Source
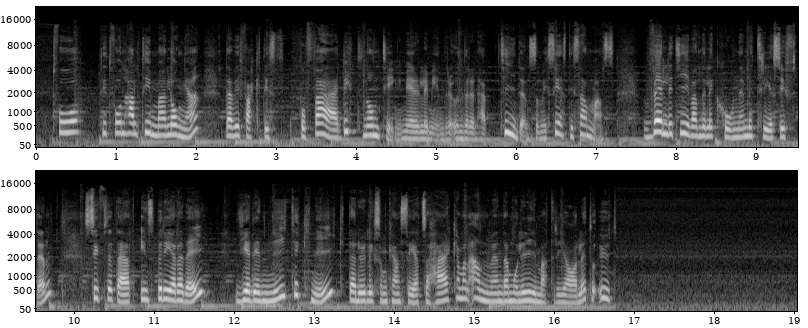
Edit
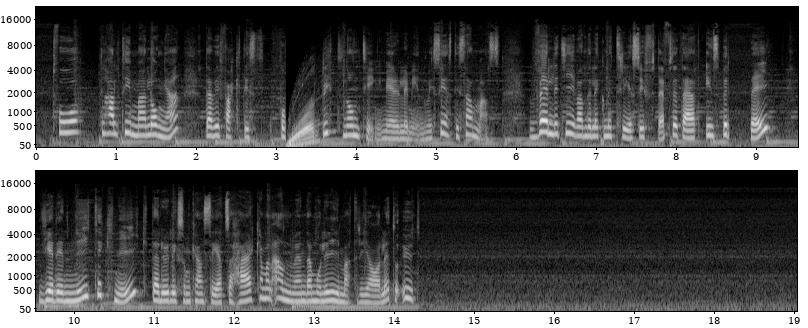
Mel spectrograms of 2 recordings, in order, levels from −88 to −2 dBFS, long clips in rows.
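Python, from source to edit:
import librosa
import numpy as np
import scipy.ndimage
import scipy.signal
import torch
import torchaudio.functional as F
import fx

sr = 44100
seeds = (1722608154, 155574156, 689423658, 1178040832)

y = fx.edit(x, sr, fx.cut(start_s=0.83, length_s=0.25),
    fx.tape_start(start_s=3.37, length_s=0.58),
    fx.cut(start_s=5.1, length_s=1.18),
    fx.cut(start_s=8.53, length_s=0.33),
    fx.cut(start_s=9.6, length_s=0.7),
    fx.room_tone_fill(start_s=11.12, length_s=0.28), tone=tone)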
